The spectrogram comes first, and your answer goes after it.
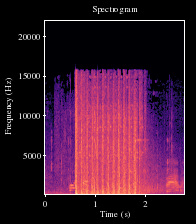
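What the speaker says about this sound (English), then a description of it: "Somebody's shooting at me" Rapid automatic weapon fire in Apex Legends, a close, loud burst of about a dozen evenly spaced shots lasting roughly a second and a half, followed by quiet and a faint voice near the end.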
